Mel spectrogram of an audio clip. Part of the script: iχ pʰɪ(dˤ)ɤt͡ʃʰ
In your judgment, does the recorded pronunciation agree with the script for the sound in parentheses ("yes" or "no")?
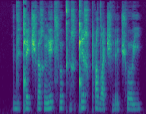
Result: yes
